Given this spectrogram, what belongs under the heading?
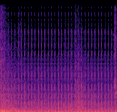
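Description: Battle gunfire in Call of Duty: World at War, Russian campaign sniper mission: sustained machine-gun bursts and rifle shots rattle continuously and loudly over a dense wartime din, with no speech.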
